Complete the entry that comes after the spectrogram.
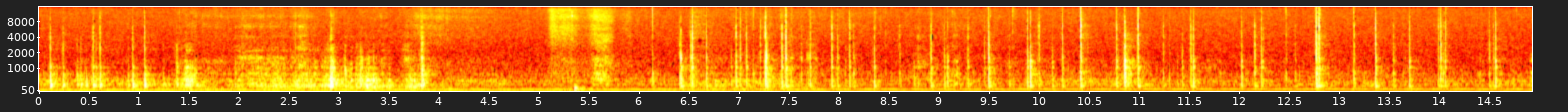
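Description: Long nails tap and scratch the front panel, lettered "THÉ", of a closed white painted wooden tea box that is hollow and filled with tea bags. Soft, hollow scratching and rubbing in the first few seconds gives way to a long run of sharp, dry clicks and taps. Each tap dies away almost at once against a faint low hum.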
